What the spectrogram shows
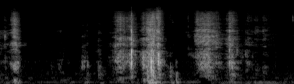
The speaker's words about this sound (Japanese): はい、えー、今、ハサミを入れました。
